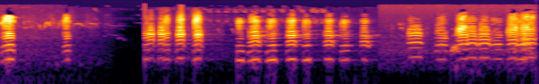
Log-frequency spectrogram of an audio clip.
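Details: Bar-headed goose calling in a run of nasal, harmonic honks, several in quick bursts after a short pause, with some overlapping calls suggesting more than one bird.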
